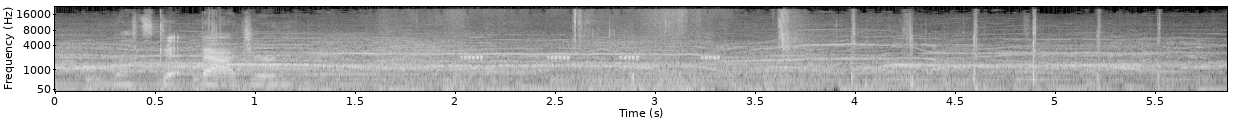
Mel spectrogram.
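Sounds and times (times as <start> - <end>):
speech: 0.2 - 2.9
frogs croaking with warbling calls and clicking pulses: 1.2 - 5.6.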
